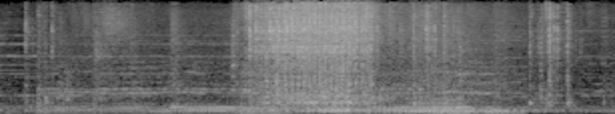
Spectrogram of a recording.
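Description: A sewing machine stitching a blouse runs in a close, continuous mechanical whir, starting with short bursts, then building to a louder steady run in the middle before easing off again.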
